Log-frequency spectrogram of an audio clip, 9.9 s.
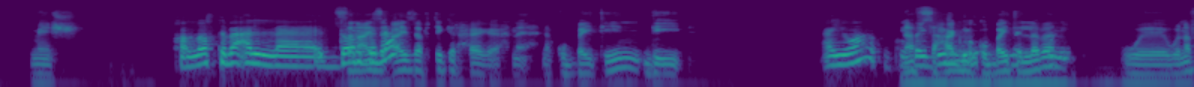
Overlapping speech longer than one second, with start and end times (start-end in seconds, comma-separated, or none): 7.5-8.9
